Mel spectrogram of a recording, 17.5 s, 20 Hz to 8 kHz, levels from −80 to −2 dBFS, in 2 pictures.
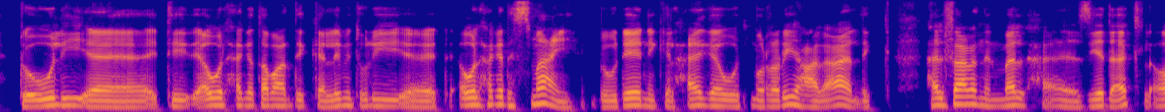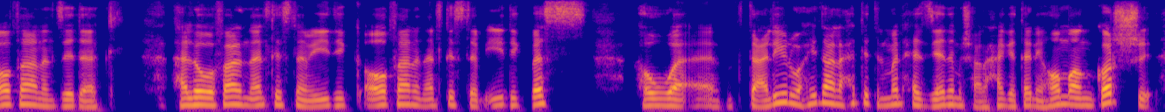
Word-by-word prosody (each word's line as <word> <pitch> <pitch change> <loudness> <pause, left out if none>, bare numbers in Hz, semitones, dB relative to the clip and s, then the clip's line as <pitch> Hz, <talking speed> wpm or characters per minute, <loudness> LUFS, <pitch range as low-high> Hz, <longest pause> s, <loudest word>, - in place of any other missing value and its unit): تقولي 140 +4 +1
آآ، 115 -1 +2
ت - - -9
أول 140 +3 +1
حاجة 140 - -3
طبعًا 130 +1 +2
تتكلّمي 125 +1 -3
تقولي 130 -3 -2
آآ، - - -4 0.2
أول 150 +1 +3
حاجة 155 0 0
تسمعي 140 - +1 0.2
بودانِك 125 +2 +2
الحاجة، 135 +3 0
وتمرّريها 120 +4 -2
على 115 -1 +1
عقلِك - - 0 0.3
هل 145 +1 +1
فعلًا 160 -2 +3
الملح 135 +2 -1
زيادة 120 +2 -1
أكل، - - -6
آه 145 +4 +2
فعلًا 155 -4 0
زيادة 130 -2 -2
أكل، 115 - -9 0.4
هل 145 +2 +3
هو 150 -1 +6
فعلًا 155 0 +2
قال 145 +2 0
تسلم 145 -4 -3
إيدِك، 135 +3 -4
آه 150 - +4
فعلًا 155 0 0
قال 135 0 -5
تسلم 135 -3 -5
إيدِك، 145 0 -6
بس 165 +2 +3 0.4
هو 135 +1 +2
آآ، 125 -2 -3
التعليق 170 +8 0
الوحيد 175 0 -2
على 170 -5 +3
حتة 180 -4 -8
الملح 155 +2 -4
الزيادة 135 +3 -1
مش 140 -6 -7
على 110 +1 -6
حاجة 135 0 -4
تانية، 125 -1 -3
هو 135 - +3
ما 155 -2 +5
أنكرش 165 +8 +3
135 Hz, 180 wpm, -25 LUFS, 125-150 Hz, 0.4 s, هو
